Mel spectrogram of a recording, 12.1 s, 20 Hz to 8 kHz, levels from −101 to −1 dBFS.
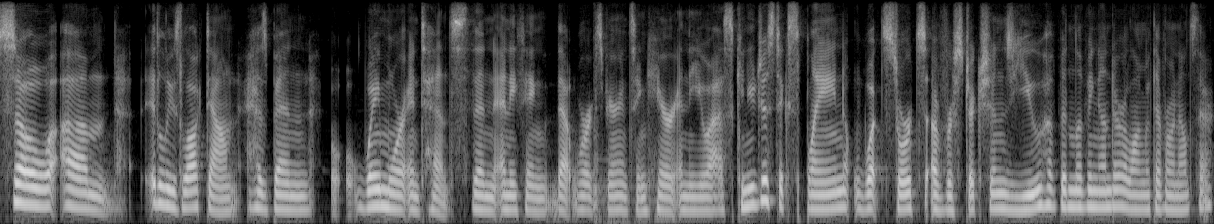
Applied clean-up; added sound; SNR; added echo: neural separator model SepFormer DNS4.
